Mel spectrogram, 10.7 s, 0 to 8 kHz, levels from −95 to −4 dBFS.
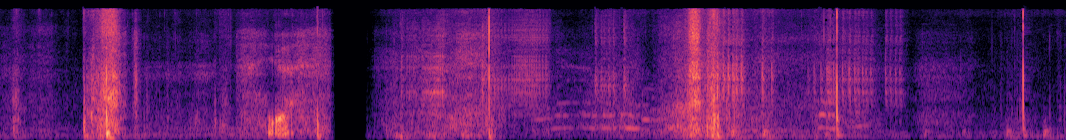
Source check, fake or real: real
